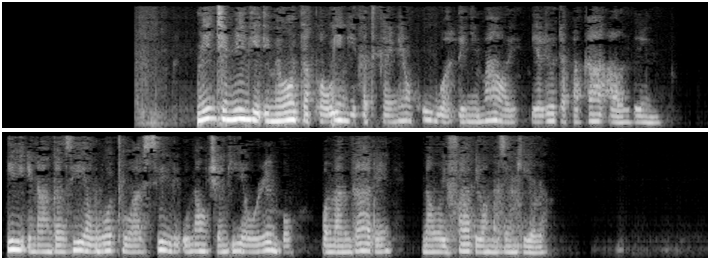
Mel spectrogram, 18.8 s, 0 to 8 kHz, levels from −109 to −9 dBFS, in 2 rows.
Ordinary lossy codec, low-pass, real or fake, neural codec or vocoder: MP3, 32 kbps; 7.2 kHz; fake; codec, 16 kHz in and 24 kHz out, 1.1 kbps, FireRedTTS-2 codec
